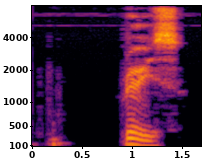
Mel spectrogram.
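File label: "ruse", Australian English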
